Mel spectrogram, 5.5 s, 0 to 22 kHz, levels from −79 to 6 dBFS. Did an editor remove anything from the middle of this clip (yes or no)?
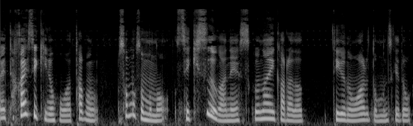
no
